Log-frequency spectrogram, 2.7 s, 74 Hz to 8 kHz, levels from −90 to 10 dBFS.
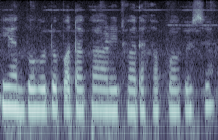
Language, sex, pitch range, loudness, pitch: Assamese, female, 200-210 Hz, -16 LUFS, 200 Hz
